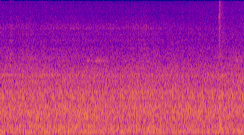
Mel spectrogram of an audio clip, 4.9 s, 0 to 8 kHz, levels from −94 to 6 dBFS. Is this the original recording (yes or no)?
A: no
